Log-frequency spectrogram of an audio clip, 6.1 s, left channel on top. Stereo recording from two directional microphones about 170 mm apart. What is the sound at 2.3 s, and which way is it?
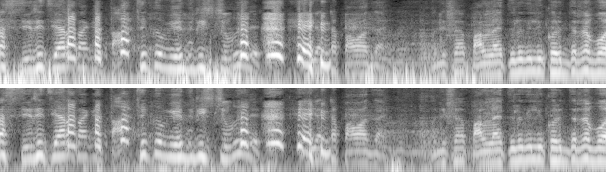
Speech, 25° left (ahead or behind).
